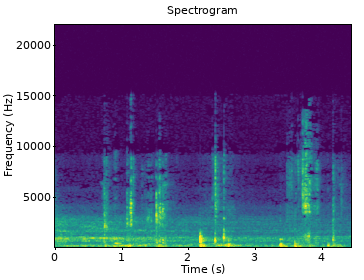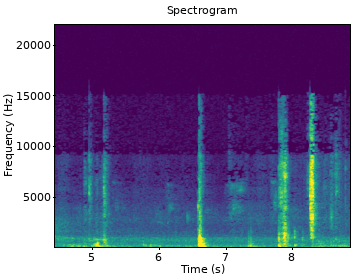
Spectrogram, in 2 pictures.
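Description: Hands move plant pots, with soft knocks and scrapes.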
